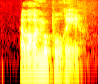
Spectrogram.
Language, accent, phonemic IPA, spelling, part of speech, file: French, France, /a.vwaʁ lə mo puʁ ʁiʁ/, avoir le mot pour rire, verb, LL-Q150 (fra)-avoir le mot pour rire.wav
- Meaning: to make jokes; to be funny, to make people laugh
